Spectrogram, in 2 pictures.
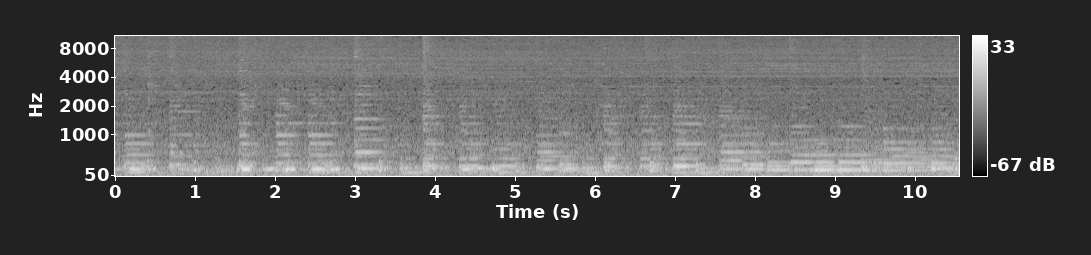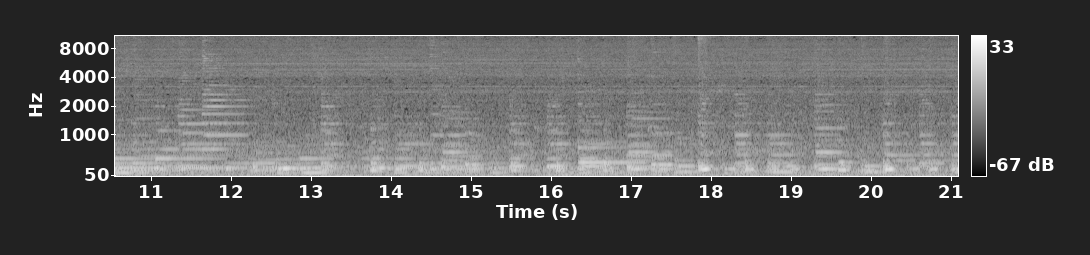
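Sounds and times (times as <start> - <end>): acoustic guitar flatpicking: 0.0 - 21.0.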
